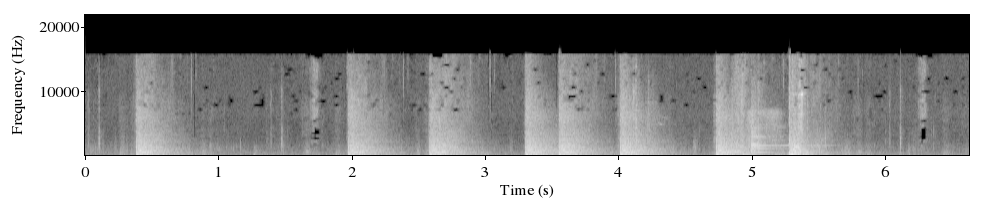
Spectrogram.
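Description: Rifle shots ring out in quick bursts, each followed by a short echo.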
